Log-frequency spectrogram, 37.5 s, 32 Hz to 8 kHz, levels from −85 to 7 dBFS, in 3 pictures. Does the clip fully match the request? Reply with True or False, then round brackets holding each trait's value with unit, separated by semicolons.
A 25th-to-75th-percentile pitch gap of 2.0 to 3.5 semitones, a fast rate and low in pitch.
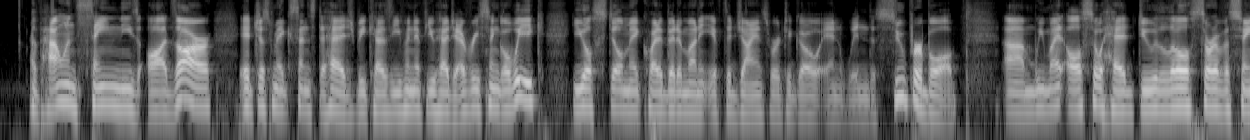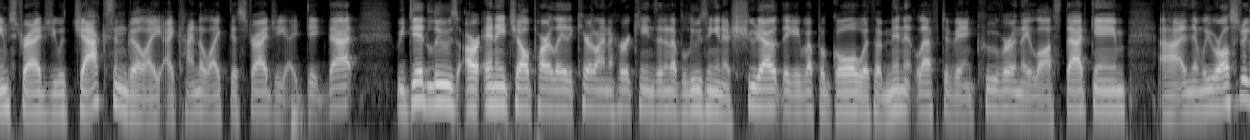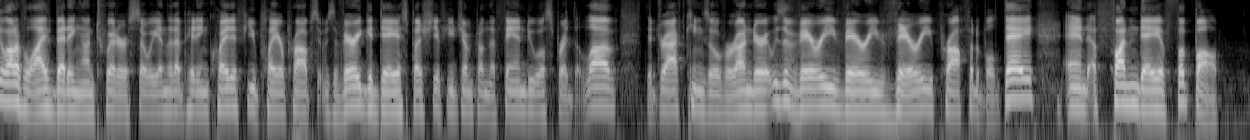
True (2.8 semitones; 245 wpm; 115 Hz)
